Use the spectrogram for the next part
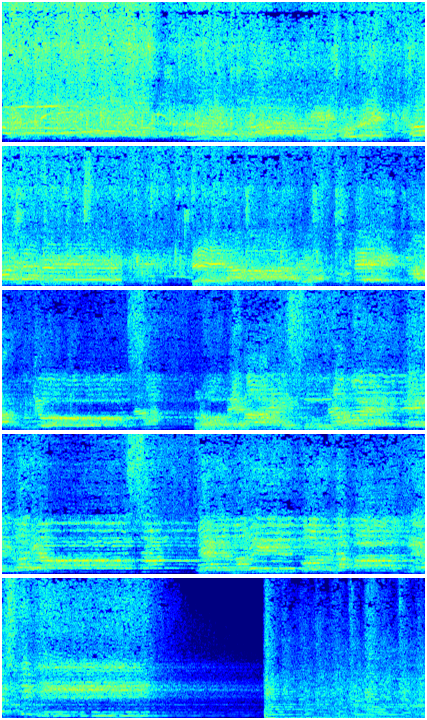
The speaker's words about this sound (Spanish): Sin la presión de ustedes aquí afuera, sin los aplausos que ustedes hicieron mientras estamos discutiendo, sin los gritos que ustedes dieron mientras nosotros estamos discutiendo, nosotros no hubiéramos podido llegar a estos acuerdos.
